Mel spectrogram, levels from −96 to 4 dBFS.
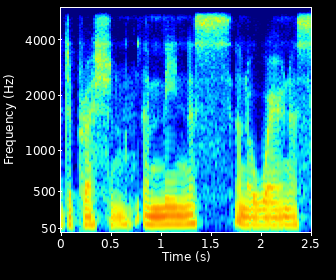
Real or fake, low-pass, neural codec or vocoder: fake; 5.4 kHz; vocoder, 44.1 kHz, 128 mel bands every 256 samples, BigVGAN v2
